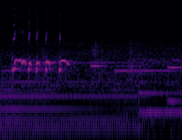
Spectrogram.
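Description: Soft, slow piano music with sustained notes, over which a bird gives a quick run of about five short calls lasting under a second near the start.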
